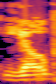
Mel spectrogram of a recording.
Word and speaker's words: Job: yaho is uh is the uh first two syllables of yah's name and uh all of the the yob for example which we corrupt to job and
